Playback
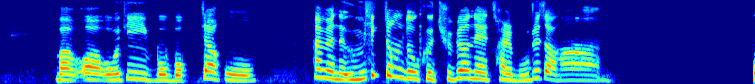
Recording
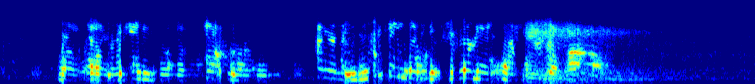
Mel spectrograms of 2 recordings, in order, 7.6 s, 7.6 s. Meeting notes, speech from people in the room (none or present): present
